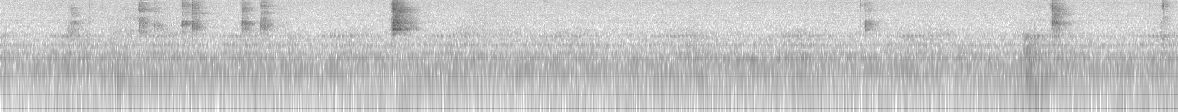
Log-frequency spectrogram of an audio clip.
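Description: A solid pink "Absolut" soap bar held in the hand has its surface scratched with a pointed metal tool. About eight short, bright, crisp scraping clicks rise above a quiet, steady hiss, with the sharpest one near the three-second mark. Each dies away almost at once.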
